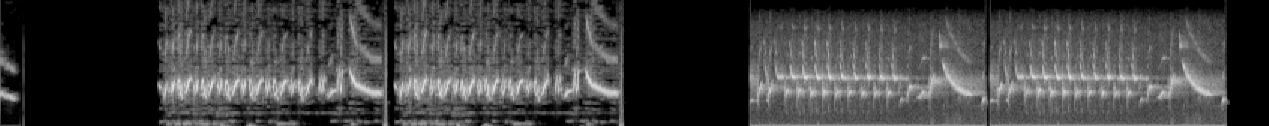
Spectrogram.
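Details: 'Sorties' song phrases of a European goldfinch: long runs of fast liquid twitters and chattering trills with sweeping slurred notes. A brief gap falls between bursts, then a second, slightly harsher stretch with faint low background noise.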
